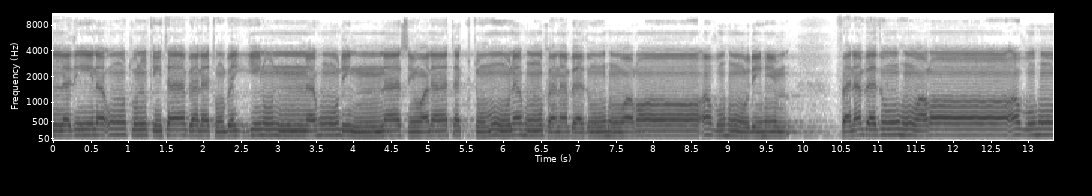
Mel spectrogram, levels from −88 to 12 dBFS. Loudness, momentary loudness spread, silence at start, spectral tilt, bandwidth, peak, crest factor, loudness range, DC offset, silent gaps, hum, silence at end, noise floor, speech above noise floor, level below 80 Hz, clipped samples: -19 LUFS; 3 LU; 0 s; -7 dB/octave; 10 kHz; -8 dBFS; 12 dB; 2 LU; under 0.1%; none; none; 0 s; -40 dBFS; 21 dB; -58 dBFS; under 0.1%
